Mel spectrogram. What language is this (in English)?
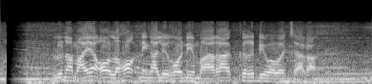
Sundanese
